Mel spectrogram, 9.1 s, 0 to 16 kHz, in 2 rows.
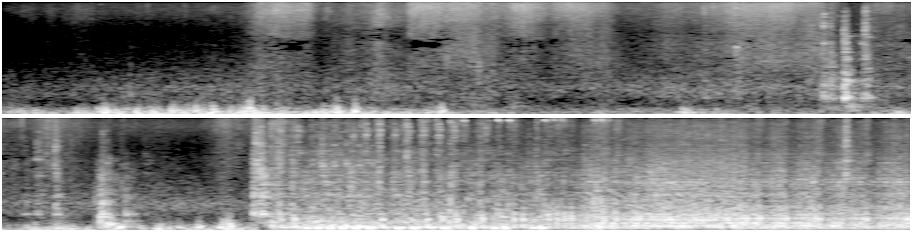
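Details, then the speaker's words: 1960s Ski Daddler vintage snowmobile two-stroke restarting after a short drive: some clatter as it catches, then a steady, even buzz running great; drive teeth are worn. "we got it running great there's moving a little bit engine sounds"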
